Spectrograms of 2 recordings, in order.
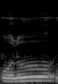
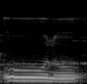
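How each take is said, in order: First: Ulu with a short, quick first u; short first vowel. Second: Ulu with a long, drawn-out "uu" at the start; overlong first vowel. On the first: Teacher showing the correct reading, ulu with short opening u. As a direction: say ulu without stretching the opening u. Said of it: "itu semua dibaca ulu dan uli". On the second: Teacher showing students a misreading, ulu with stretched first u. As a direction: stretch the opening u of ulu slowly. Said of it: "bukan ulu". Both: Shown as a demonstration.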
